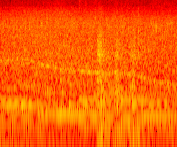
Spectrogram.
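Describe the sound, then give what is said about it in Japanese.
Steady rain with rushing wind beating on a door, a continuous wash of noise with a couple of stronger gusts or thumps partway through, moderately loud, with no voices. “戸をたたく風の音と雨の音とはいつまでも衰えませんでした。”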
